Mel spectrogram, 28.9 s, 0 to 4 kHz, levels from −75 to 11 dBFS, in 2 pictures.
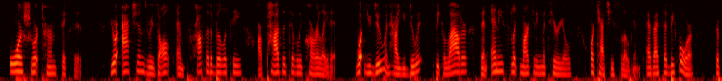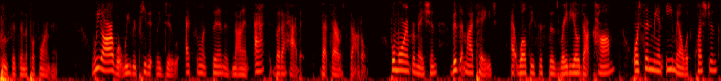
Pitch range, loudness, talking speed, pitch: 130-175 Hz, -36 LUFS, 150 wpm, 150 Hz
